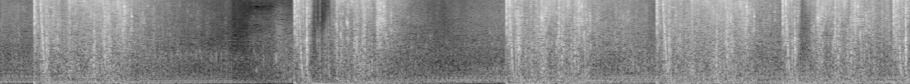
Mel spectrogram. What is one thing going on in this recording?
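Electricity crackles and zaps in sharp bursts.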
